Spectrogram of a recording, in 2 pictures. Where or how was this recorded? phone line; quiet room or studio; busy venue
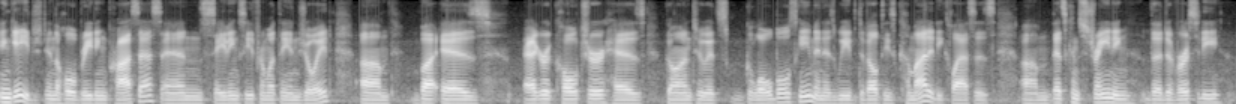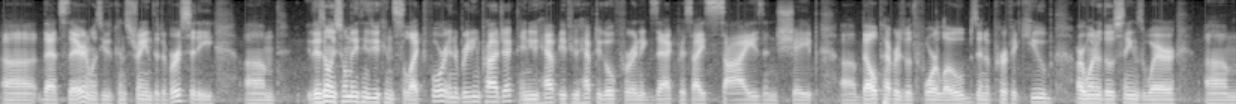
busy venue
